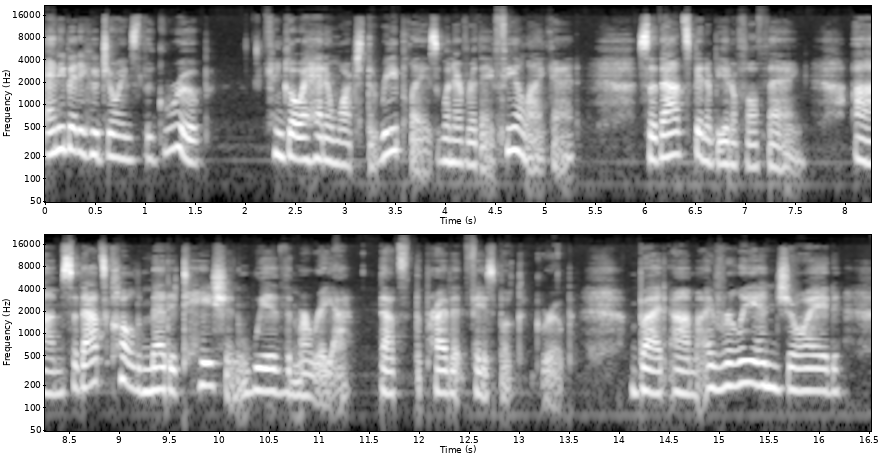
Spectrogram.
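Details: Adult woman; normal speech.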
